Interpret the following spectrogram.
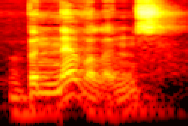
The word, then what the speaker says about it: benevolence: For example, In the word benevolence, the stress is on the second syllable, nev.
